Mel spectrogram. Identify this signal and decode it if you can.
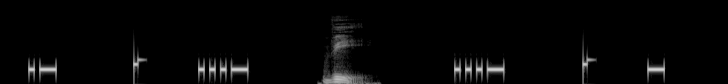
Morse code, heard as a keyed tone, about 22 wpm, 700 Hz. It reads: A V V T
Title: Single Letter-Number Alt - Rapid-Fire 22wpm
